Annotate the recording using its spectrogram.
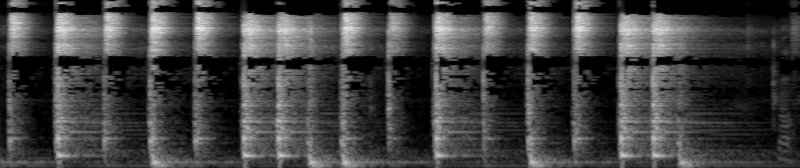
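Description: Electronic drum kit played through its module: a groove of bass drum, snare and hi-hat with a fill of two right-hand strokes and a kick in quarter-note triplets. The playing stops a little after five seconds and the last hits ring out.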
